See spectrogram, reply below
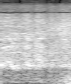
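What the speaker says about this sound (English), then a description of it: "let's see if she wants to fire up for us" Old truck engine cranking and catching as it fires up, a loud, rough burst that swells toward the end of a very short moment.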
